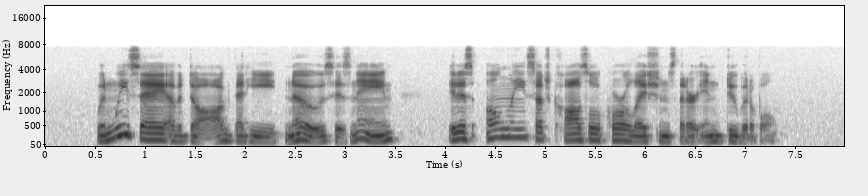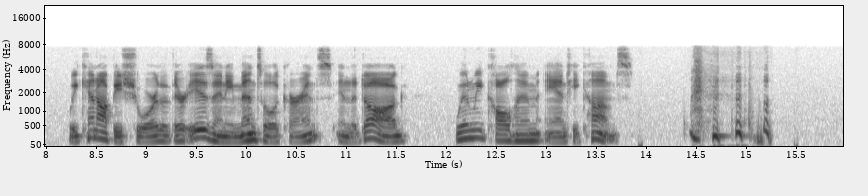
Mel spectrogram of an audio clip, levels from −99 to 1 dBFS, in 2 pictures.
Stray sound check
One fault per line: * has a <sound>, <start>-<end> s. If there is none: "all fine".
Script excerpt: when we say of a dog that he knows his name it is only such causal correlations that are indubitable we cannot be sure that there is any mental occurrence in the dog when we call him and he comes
* has a laugh, 14.4-15.3 s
